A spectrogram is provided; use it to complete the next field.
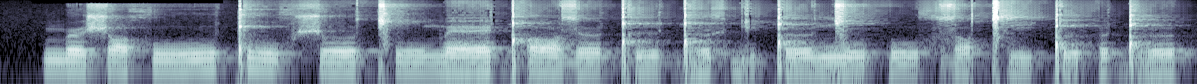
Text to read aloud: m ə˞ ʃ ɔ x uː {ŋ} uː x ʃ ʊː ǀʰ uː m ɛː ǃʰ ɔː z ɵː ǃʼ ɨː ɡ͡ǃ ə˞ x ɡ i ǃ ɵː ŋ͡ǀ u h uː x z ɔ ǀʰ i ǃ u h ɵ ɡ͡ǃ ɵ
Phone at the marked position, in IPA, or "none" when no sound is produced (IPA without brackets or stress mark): ǃ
